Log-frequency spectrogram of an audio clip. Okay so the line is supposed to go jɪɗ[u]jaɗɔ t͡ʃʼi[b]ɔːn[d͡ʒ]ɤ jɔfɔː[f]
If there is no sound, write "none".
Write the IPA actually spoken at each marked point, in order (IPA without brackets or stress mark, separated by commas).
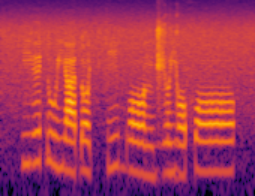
u, b, d͡ʒ, none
